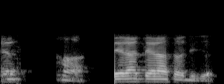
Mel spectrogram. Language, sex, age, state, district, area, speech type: Sindhi, male, 60+, Maharashtra, Mumbai Suburban, urban, conversation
